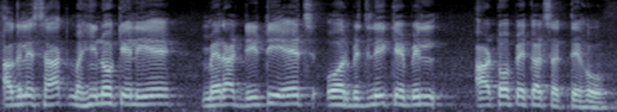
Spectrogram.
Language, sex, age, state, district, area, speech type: Urdu, male, 18-30, Uttar Pradesh, Saharanpur, urban, read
